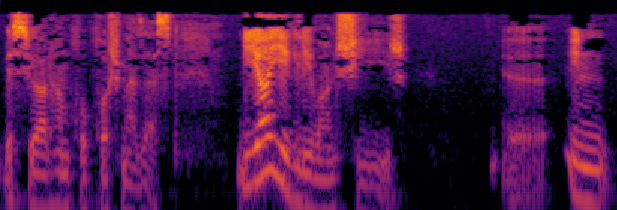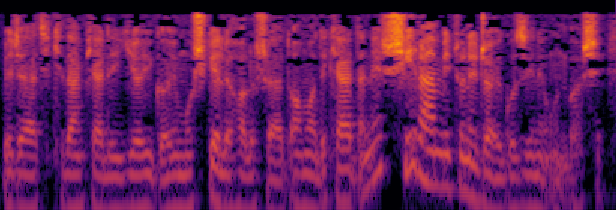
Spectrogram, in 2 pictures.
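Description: Male advice expert for a talk show, husky voice, patient and instructive, muffled broadcast quality. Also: mid-range voice. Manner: calm, instructive, lists steps and examples.

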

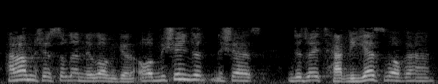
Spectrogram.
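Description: A man's voice: on the high side, slightly rough, lo-fi sound. A man preaching on a religious TV program, emphatic and full of rhetorical questions. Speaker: cleric guest on religious TV program.

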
